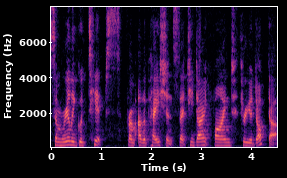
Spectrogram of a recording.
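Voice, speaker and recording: This woman talks at a fairly slow pace with an Australian accent. Her intonation is fairly even, and the background is quiet. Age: 40s. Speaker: patient health advocate, cancer survivor. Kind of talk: podcast interview. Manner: hesitant, many fillers.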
